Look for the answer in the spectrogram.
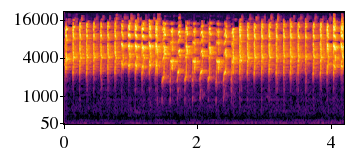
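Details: Lovebird of the fighter type giving a long ngekek, played as a lure to provoke rival birds into answering: a steady, high, harsh chattering stream of chirps, about three notes per second, continuing without a break.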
